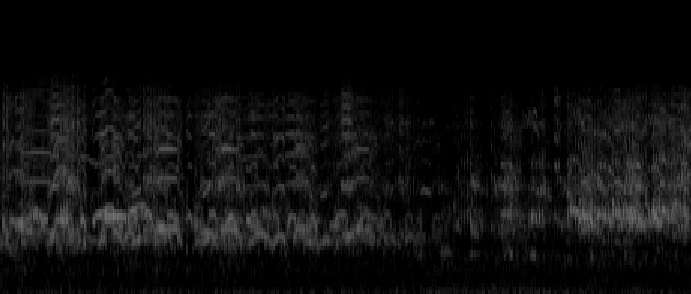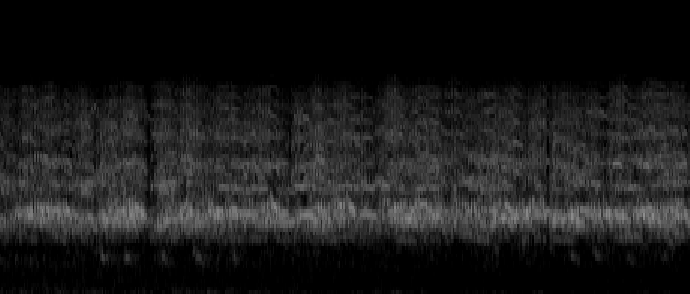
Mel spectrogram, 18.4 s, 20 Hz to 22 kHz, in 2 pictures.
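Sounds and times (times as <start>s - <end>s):
Common crane flock trumpeting and honking: 0.0s - 18.4s.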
